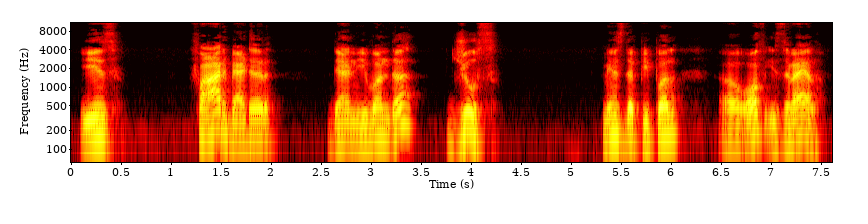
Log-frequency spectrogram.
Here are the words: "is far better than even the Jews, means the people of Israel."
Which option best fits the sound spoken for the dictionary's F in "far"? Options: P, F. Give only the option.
F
